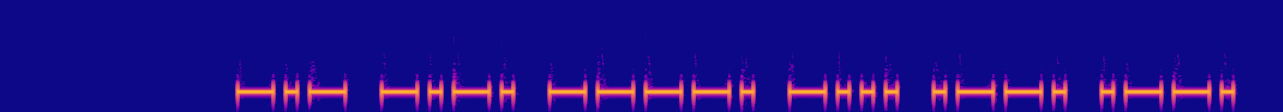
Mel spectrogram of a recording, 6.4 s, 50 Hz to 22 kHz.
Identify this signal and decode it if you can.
Morse code, heard as a keyed tone, about 20 wpm, 700 Hz. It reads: KC9BPP
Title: USA Call Signs - 6 Characters - 2x Character Spacing - 20wpm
